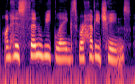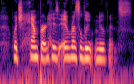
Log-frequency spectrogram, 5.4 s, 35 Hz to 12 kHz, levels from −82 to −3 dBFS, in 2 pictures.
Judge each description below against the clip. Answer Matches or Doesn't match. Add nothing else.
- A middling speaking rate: Matches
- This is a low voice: Doesn't match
